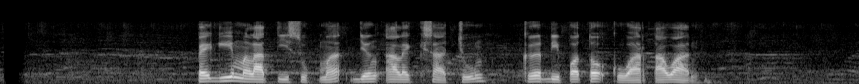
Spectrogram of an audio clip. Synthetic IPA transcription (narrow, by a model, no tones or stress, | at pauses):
pɛɡiməlat̪isuk̚mad͡ʒɨŋalɛksat͡ʃuŋ | kɨrdipɔt̪ɔkuwart̪awan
